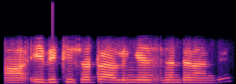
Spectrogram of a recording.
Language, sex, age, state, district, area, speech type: Telugu, female, 18-30, Andhra Pradesh, Kakinada, urban, conversation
